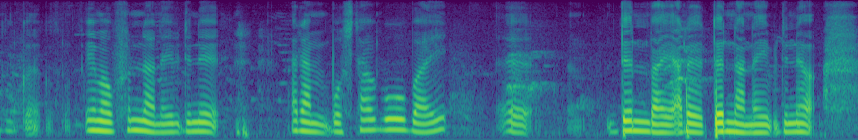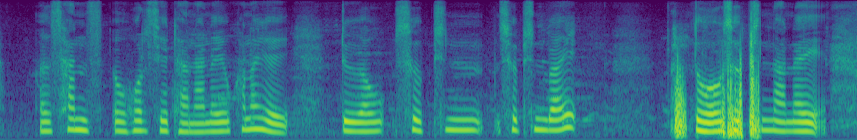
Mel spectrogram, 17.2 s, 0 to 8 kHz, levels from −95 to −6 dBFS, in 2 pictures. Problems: none marked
